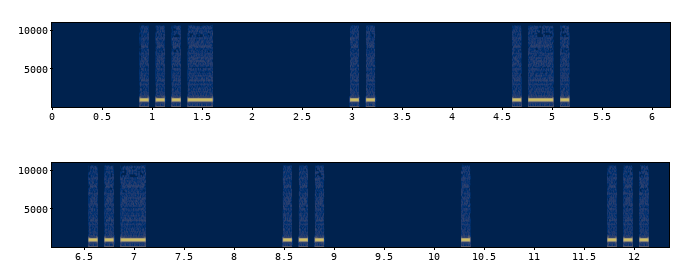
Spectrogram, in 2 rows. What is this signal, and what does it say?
Morse code, heard as a keyed tone, about 15 wpm, spaced as for 5 wpm, 1000 Hz. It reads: VIRUSES
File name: qotdfiles / 5wpm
